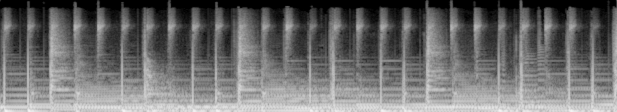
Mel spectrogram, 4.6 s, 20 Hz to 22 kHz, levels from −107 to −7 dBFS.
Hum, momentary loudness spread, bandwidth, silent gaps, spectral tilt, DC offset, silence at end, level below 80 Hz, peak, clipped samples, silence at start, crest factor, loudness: none; 1 LU; 16 kHz; none; -6 dB/octave; under 0.1%; 0 s; -24 dBFS; -4 dBFS; under 0.1%; 0 s; 16 dB; -21 LUFS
